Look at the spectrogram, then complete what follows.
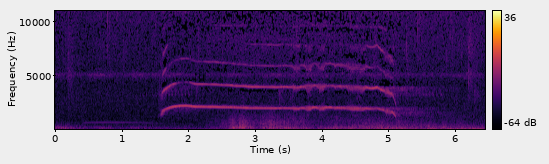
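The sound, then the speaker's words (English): Steady hissing rain from a shower runs throughout, while a high, sustained whistling tone rises out of it for about three and a half seconds in the middle. “It's raining. It's showering.”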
